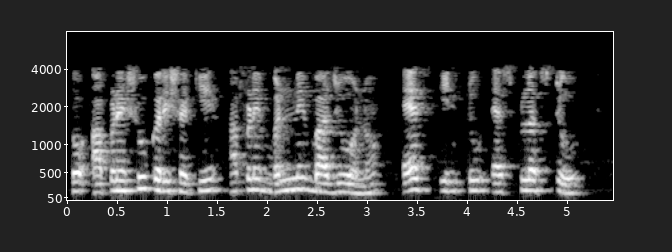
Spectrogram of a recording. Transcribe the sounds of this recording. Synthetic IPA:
t̪oʔapɽ̃eʃũkəɾiʃəkijeapɳ̃ebənːebad͡ʒuono | ɛsɪɳʈuespləsʈu

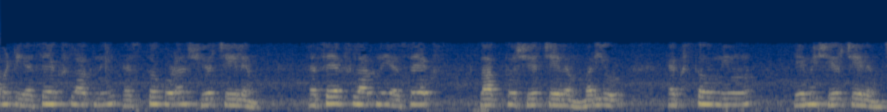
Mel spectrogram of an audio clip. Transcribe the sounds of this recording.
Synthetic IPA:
kaːbɐʈːiesekslaːkniest̪oːkuːɽaːʃeːɾt͡ʃɛːjɐleːmu | eseekslaːknieseeks | laːk̚t̪o̞ːʃeːɾt͡ʃɛːjɐleːmumɐɾiju | ekst̪o̞ːmeːmu | e̞ːmiʃeːɾt͡ʃɛːjɐleːmu

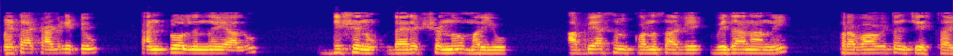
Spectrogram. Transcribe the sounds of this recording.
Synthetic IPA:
mɛʈaːkaːɡniʈiw | kɐɳʈɾo̞ːlniɾnɐjaːlu | d̪iʂɐnuɖɐjɾekʂɐnːumɐɾiju | ɐbʱjaːsɐmkɔnɐsaːɡeːʋid̪ʱaːnaːnːi | pɾɐbʱaːʋit̪ɐmt͡ʃɛːst̪aːj

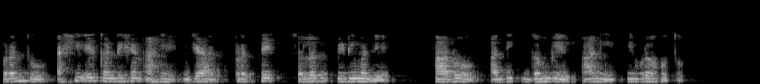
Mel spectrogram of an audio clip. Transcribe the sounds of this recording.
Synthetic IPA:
pəɾənt̪uəɕiːʔekːəɳɖiɕənʔa̰ɦed͡ʑjat̪̚pɾət̪jek̚sələɡpiɽiːməd̪ʱːje | haɾoɡəd̪ʱik̚ɡəmbʱiːɾaɽ̃it̪iʋɾəɦot̪o

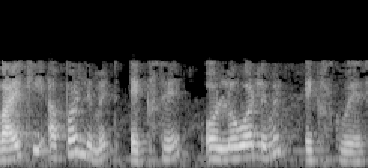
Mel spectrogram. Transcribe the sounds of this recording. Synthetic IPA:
ʋaːjkiʔɐpəɾlɪmɪʈ | ekse | ɔːɾloːʋəɾlɪmɪʈ | ekskweːɾ

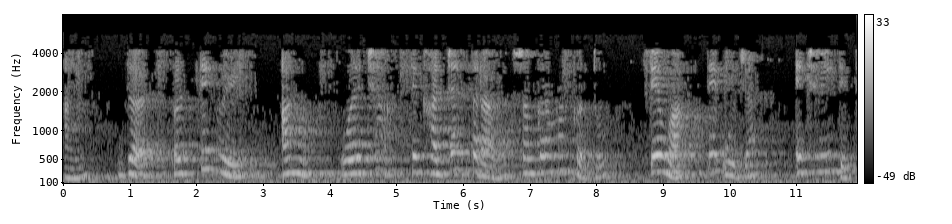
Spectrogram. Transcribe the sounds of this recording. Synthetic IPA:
aɽ̃i | d͡zəɾ | pɾət̪jekʋeɭi | añu | ʋəɾt͡ɕa | t̪ekʰalt͡ɕjast̪ʰəɾaʋəɾsə̃ŋkɾəmənkəɾt̪o | t̪eʋ̤a | t̪eʔuɾd͡ʑa | et͡ɕʋid̪et̪e

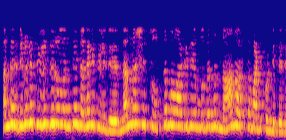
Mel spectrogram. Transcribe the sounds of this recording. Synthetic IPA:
ɐnd̪ɐɾenimɐɡet̪iɭid̪iɾoːɐnt̪enɐnɐɡet̪iɭid̪ienɐnːɐʂɐsːuut̪ːɐmɐʋaːɡid̪eːmbud̪ɐnːunaːnuɐɾt̪ʰɐmaːɽiko̞ɳɖid̪ːeːne

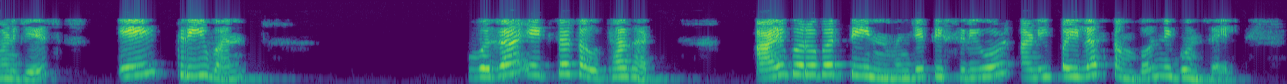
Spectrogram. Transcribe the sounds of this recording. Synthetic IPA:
m̤əɳd͡ʑes | et̪ʰɾiʋən | ʋəd͡zaekt͡sat͡səwt̪ʰaɡʱat̪̚ | ajbəɾobəɾt̪iːnm̤əɳd͡zet̪isɾioɭaɽ̃ipəɦilast̪əmpəniɡʱunsa̰jl

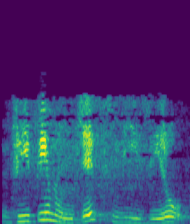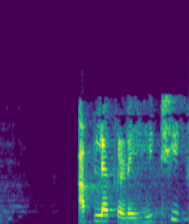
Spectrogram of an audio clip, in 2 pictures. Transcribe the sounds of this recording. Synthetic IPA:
ʋipim̤əɳd͡ʒesʋiziɾo | a̰pljakəɽeɦiʈʰiːk

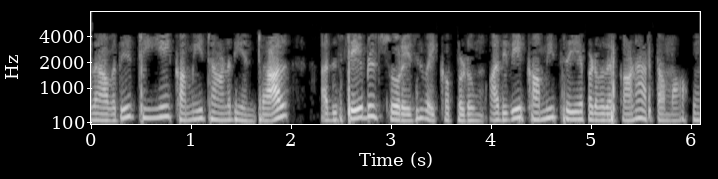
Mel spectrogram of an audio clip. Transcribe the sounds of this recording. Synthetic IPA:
ɐðaːʋɐðɯʈiːɐɪkɐmiːʈːaːnɐðɯɛndraːl | ʔɐðɯsʈeːbɪlsoːɾɐd͡ʒɪlʋɐɪkːɐpːɐɽɯmɐðɯʋeːkɐmiːʈsɛjːɐpːɐɽɯʋɐðɐrkaːnɐːɾt̪ɐmaːɣɯm

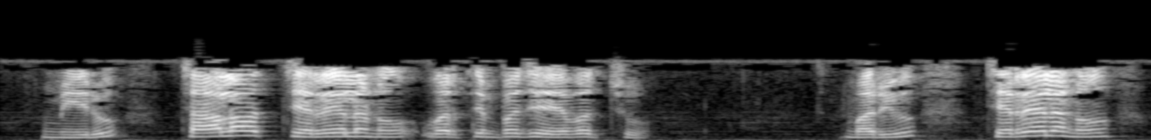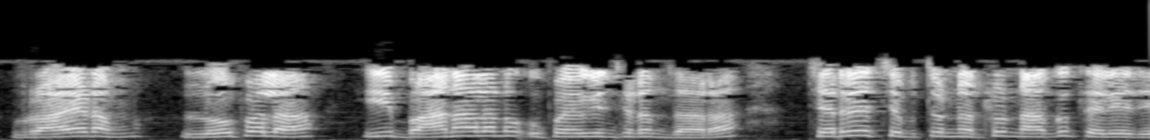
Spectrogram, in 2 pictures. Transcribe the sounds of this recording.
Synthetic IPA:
miːɾut͡ʃaːlaːt͡ʃɛɾjɐlɐnuʋɐɾt̪impɐt͡ʃɛːjɐʋɐt͡ʃːu | mɐɾijut͡ʃɛɾjɛlɐnuʋɾaːjɐɽɐm | lɔːpɐlɐiːbaːnaːlɐnuʔupɐjoːɡiɲt͡ʃɐɽɐmd̪ʋaːɾaː | t͡ʃeɾjɐt͡ʃe̞but̪unːɐʈlunaːk̬ut̪e̞lijɐd͡ʒɛ

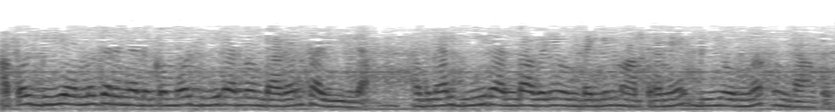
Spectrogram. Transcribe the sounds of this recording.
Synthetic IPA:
ɐpːo̞ːɭbiːo̞nːɨt̪ɐɾɐɲːeɽukːumbo̞ːɭbiːɾɐɳɖuɳɖaːɣaːnkɐɻijilːɐ̰ | ɐðinaːlbiːɾɐɳɖɐʋɐɽeuɳɖe̞ŋɡilmaːt̪rɐme̞ːbiːo̞nːɨʔuɳɖaːɣṵm

